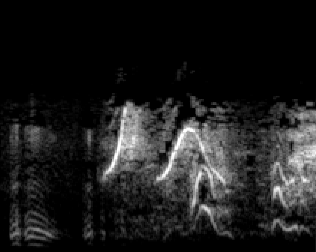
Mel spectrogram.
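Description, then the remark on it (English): Mr. Peavy's parrot, left on the porch, whistles at a woman: a string of loud, swooping notes that rise and fall, after a brief low, throaty vocal sound at the start. “He's whistling at the gal.”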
